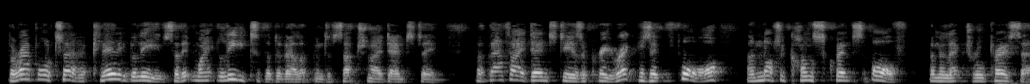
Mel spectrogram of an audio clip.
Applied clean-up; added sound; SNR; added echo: neural mask model DeepFilterNet 3.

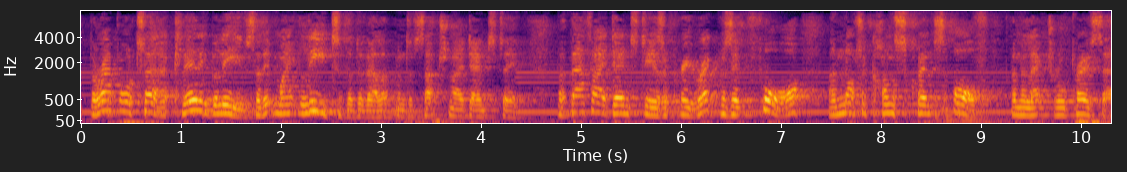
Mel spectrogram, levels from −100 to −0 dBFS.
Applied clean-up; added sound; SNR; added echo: none; Wind instrument, woodwind instrument; 20 dB; reverberation time 0.9 s.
